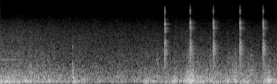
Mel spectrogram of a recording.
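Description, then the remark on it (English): A nighttime thunderstorm rumbles low and steady beneath a constant wash of rain, then five sharp, evenly spaced taps ring out near the end. “That night, a thunderstorm set in, and the bleakness continued through the next day”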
